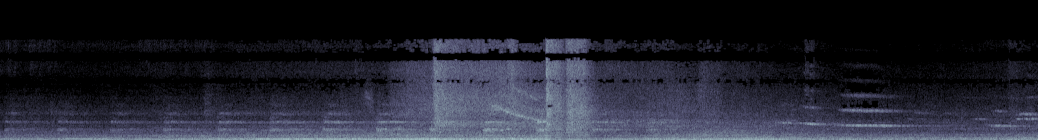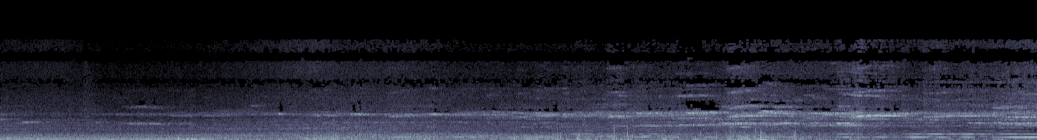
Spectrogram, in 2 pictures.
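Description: GO Transit commuter train of bilevel coaches pulling into a station platform, a low rumble building to its loudest as the head end passes about five to seven seconds in. The coaches then roll past, with high wheel and brake squeals that come and go and build toward the end as the train slows to a stop.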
